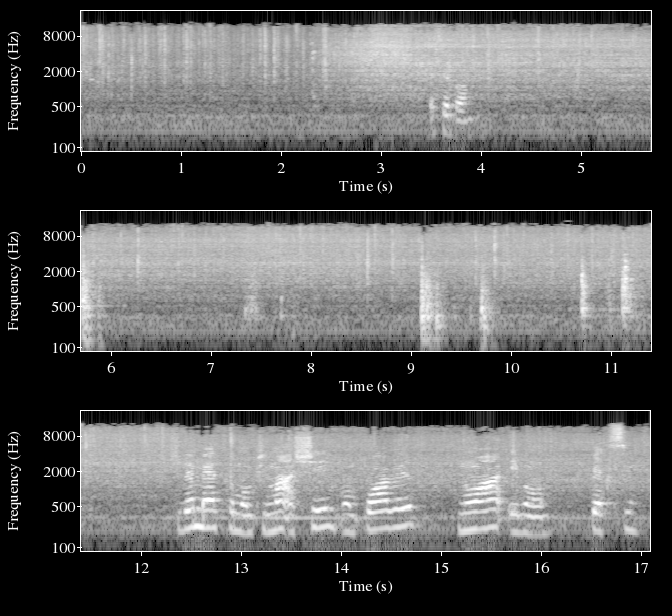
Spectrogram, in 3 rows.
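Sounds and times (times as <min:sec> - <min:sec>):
rice sizzling in a wok: 0:00.0 - 0:17.0
sharp knocks on wok: 0:05.7 - 0:06.0, 0:09.1 - 0:09.9.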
